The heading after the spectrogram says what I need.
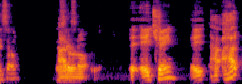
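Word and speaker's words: Achane: Because I always said I don't even know A-Chain. how to say it. I always said A-Chain, like A-Train. But no, it's A-Chain. A-Chain because he said it.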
